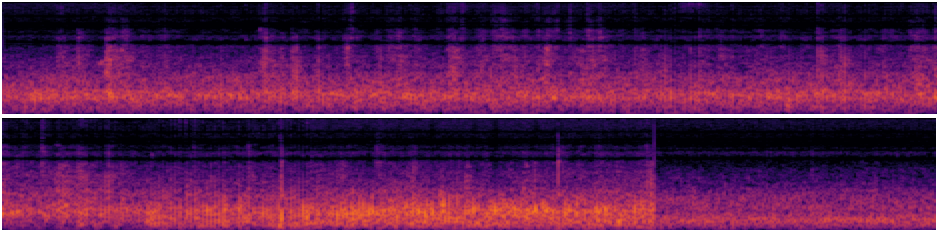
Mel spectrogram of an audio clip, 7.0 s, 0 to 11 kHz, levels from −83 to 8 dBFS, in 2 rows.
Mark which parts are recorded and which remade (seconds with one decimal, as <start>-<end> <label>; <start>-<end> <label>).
0.0-0.5 recorded; 0.5-4.7 remade; 4.7-7.0 recorded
